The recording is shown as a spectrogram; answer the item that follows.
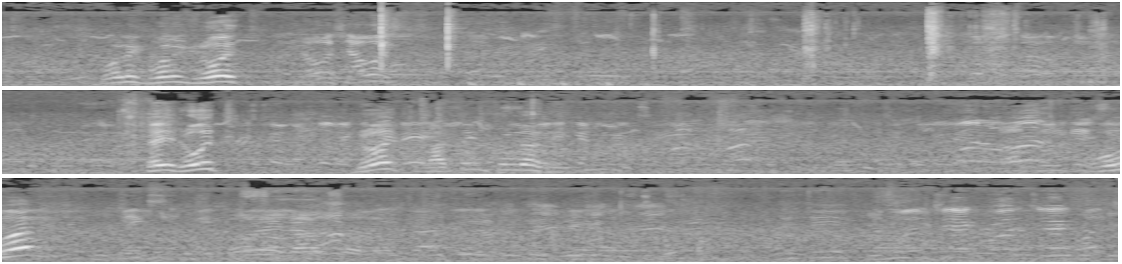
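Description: Men's voices calling out across an outdoor cricket field, about four short shouts with rising pitch, over a steady outdoor background. A few sharp clicks come in the first few seconds.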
